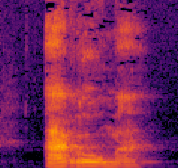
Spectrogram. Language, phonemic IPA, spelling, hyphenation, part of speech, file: Dutch, /ˌaːˈroː.maː/, aroma, aro‧ma, noun, Nl-aroma.ogg
- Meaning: 1. aroma 2. food flavouring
